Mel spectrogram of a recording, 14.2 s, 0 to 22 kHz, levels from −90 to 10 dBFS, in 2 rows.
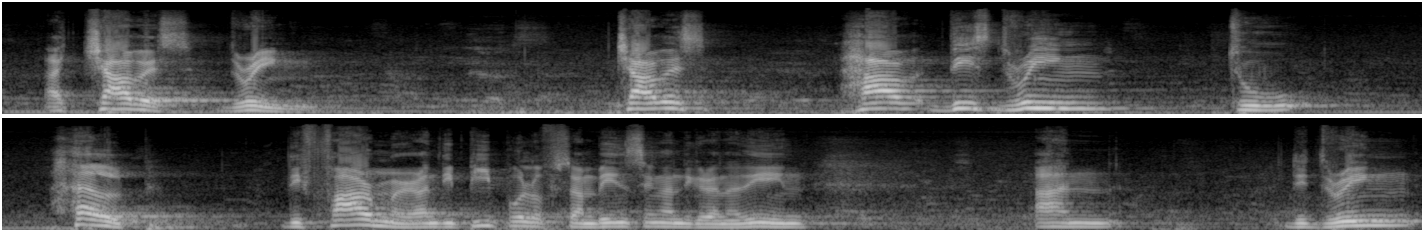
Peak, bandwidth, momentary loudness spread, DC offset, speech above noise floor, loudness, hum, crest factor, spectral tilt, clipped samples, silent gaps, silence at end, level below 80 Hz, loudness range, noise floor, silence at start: -6 dBFS; 16.5 kHz; 22 LU; under 0.1%; 27 dB; -20 LUFS; none; 16 dB; -5.5 dB/octave; under 0.1%; none; 0 s; -46 dBFS; 5 LU; -46 dBFS; 0.05 s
